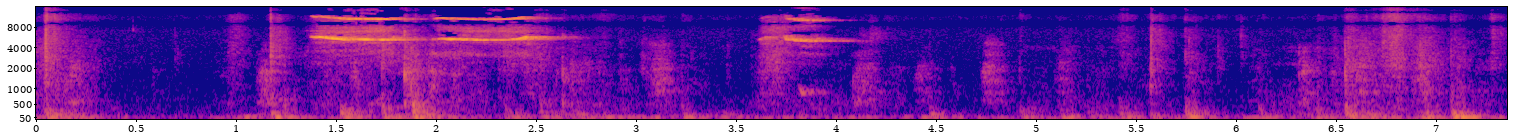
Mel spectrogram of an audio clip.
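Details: High-pitched whistled whines from poodle puppies playing together, two steady squeals early and one shorter squeak midway, set against soft rustling, padding paws and faint knocks.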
